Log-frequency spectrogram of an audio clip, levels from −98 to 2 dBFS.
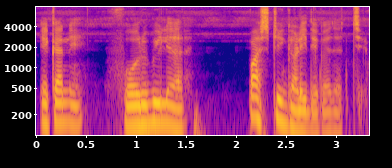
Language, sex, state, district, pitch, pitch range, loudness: Bengali, male, Assam, Hailakandi, 140 Hz, 115-150 Hz, -16 LUFS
